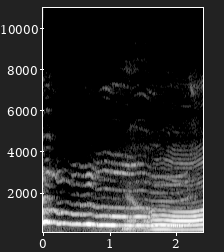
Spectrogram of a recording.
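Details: A Siberian Husky gives a long, smooth howl that slides slowly downward just after its owner has left for the office, voicing distress at his absence.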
